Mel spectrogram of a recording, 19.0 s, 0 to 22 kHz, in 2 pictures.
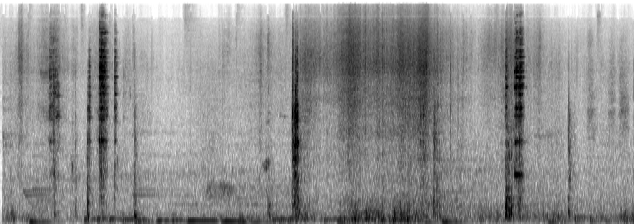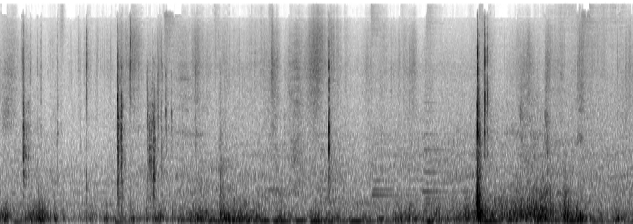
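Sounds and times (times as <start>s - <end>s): cookware and utensils clinking: 0.6s - 2.0s, 7.6s - 8.0s.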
